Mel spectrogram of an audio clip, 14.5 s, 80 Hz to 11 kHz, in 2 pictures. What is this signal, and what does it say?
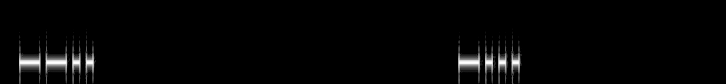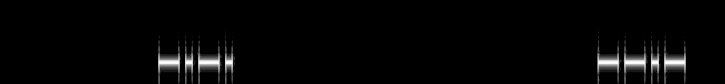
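Morse code, heard as a keyed tone, about 18 wpm, 920 Hz. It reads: Z B C Q
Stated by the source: Polish Morse lesson teaching the letter C, from SP9MOA Niepołomicki Klub Krótkofalowców.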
